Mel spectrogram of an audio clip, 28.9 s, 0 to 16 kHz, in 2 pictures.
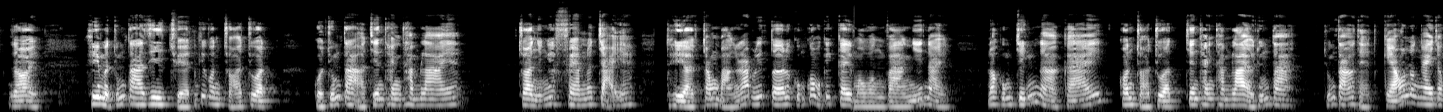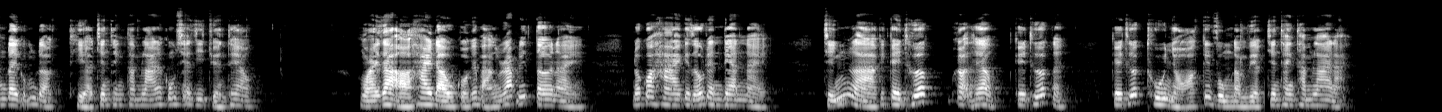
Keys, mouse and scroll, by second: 1.4-28.8 drag.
